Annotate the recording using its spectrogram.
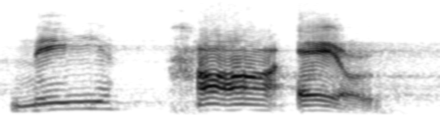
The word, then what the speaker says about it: Michael: The archangel is Michael, but pronounced as Mi-ha-el.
